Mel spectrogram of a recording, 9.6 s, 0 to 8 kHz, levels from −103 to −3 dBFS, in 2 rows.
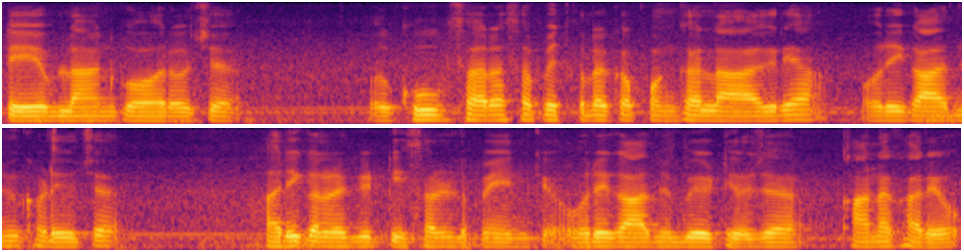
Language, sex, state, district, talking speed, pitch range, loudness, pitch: Rajasthani, male, Rajasthan, Churu, 170 wpm, 105-115 Hz, -19 LUFS, 110 Hz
